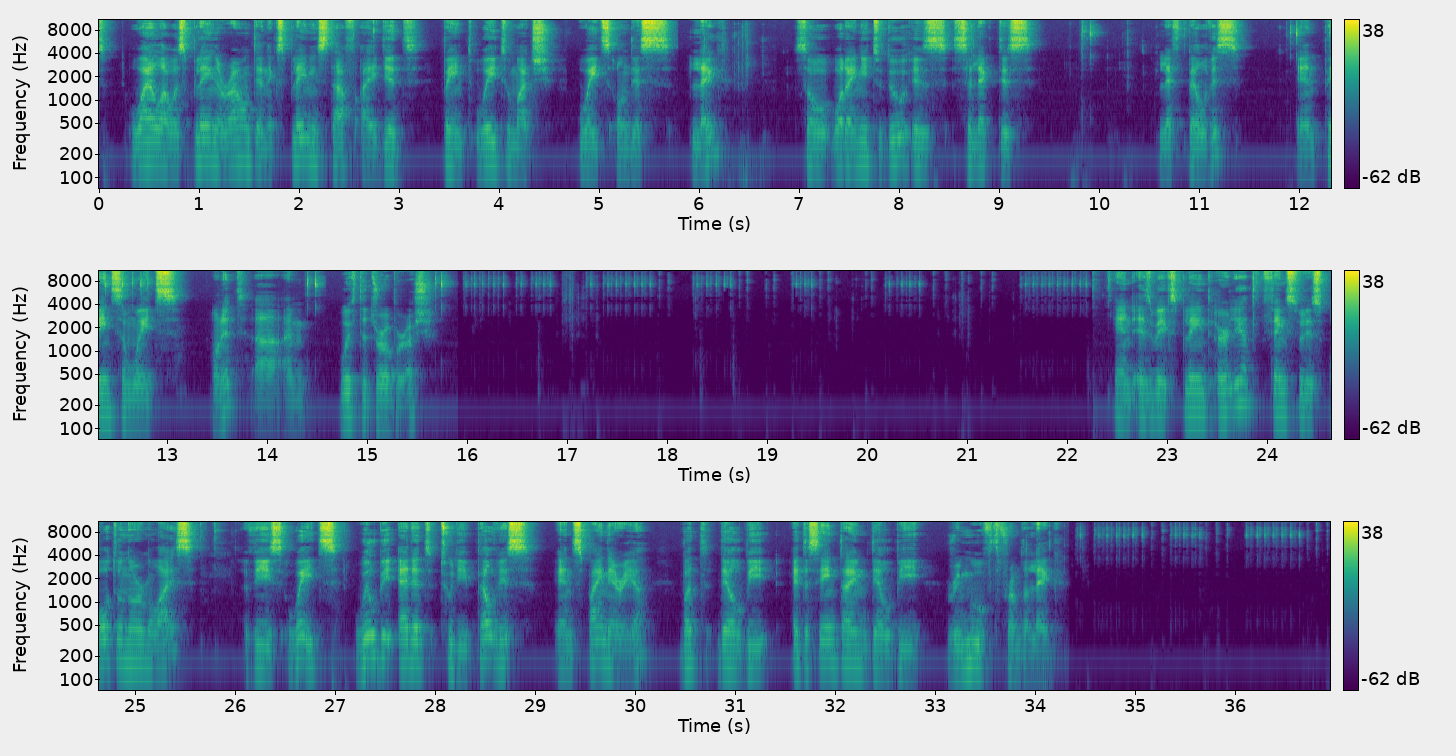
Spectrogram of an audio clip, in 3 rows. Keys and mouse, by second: 2.6 middle click, 9.9 ctrl+click, 10.9 middle click, 11.9 click, 12.3 click, 12.5 click, 12.7 click, 12.8 click, 14.5 click, 15.7 click, 15.9 click, 16.0 click, 16.1 click, 16.2 click, 16.3 click, 16.5 click, 16.6 click, 16.7 click, 16.8 click, 17.2 ctrl+click, 17.3 click, 17.4 click, 17.5 click, 17.6 click, 17.8 click, 17.9 middle click, 18.2 click, 18.3 click, 18.4 click, 18.7 middle click, 19.0 middle click, 19.2 click, 19.3 click, 19.5 middle click, 20.0 middle click, 20.2 click, 20.3 click, 20.4 click, 20.5 click, 20.7 middle click, 20.9 z, 21.1 middle click, 21.5 click, 21.6 click, 21.7 click, 21.8 click, 21.8 click, 21.9 click, 22.0 click, 22.1 click, 22.1 click, 22.3 middle click, 25.7 middle click, 34.4 ctrl+click, 34.6 click, 34.7 click, 34.8 click, 34.9 click, 35.0 click, 35.2 middle click, 35.4 click, 35.4 click, 35.5 click, 35.7 middle click, 35.9 click, 36.2 click, 36.2 click, 36.3 click, 36.4 click, 36.5 click, 36.7 middle click, 36.9 middle click.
